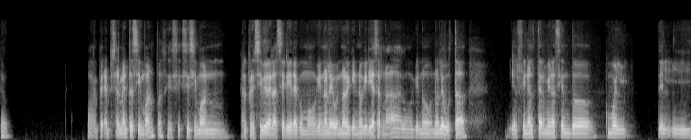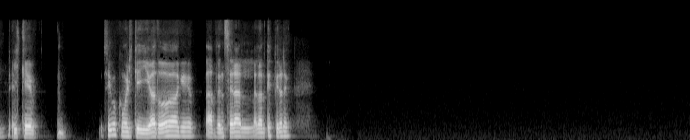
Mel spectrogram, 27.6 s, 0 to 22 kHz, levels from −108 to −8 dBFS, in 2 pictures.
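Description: Gaps between stream segments appear at 2.87, 8.88, 14.90 to 14.92, 20.92 and 26.94 s, spaced about 6 s apart at each segment boundary. Each time, the timestamps of consecutive segments fail to meet, and the player fills the shortfall with silence. The speech drops out abruptly for about 6, 17, 24, 18 and 17 ms, with hard edges on both sides, then resumes where it left off, since nothing is actually lost.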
